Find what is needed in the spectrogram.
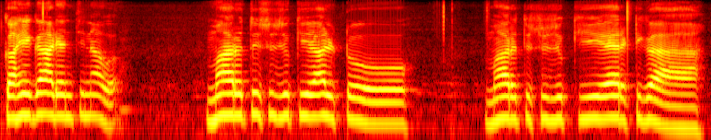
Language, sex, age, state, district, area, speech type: Marathi, male, 30-45, Maharashtra, Beed, urban, spontaneous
